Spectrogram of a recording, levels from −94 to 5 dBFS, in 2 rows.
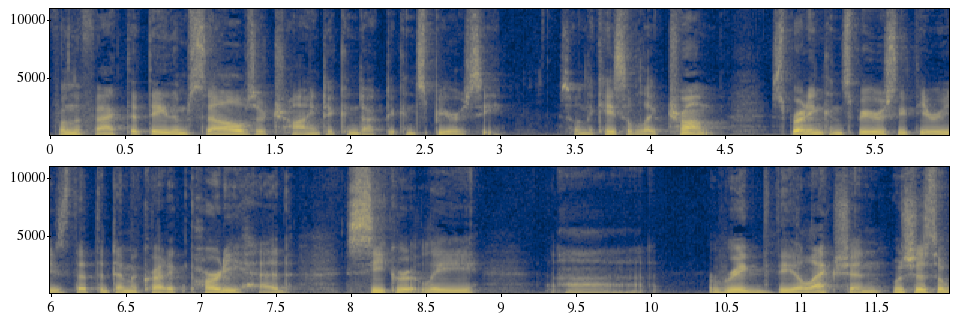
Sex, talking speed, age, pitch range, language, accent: male, 175 wpm, 20-39, 95-115 Hz, English, American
